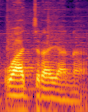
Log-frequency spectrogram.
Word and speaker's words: Vajrayana: Mahayana Fajriana Fajr fajrana kalau di budhis itu biasanya V itu dibacanya W ya Oh jadi di bacanya terawada terawada Mahayana Mahayana wajrayana wajrayana Seperti apa tiga aliran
